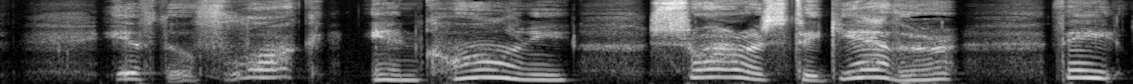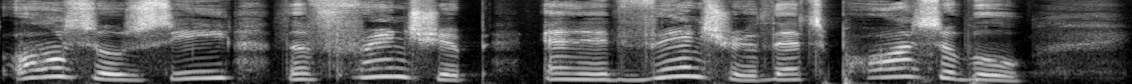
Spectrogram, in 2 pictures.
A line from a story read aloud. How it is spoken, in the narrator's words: he excitedly noted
